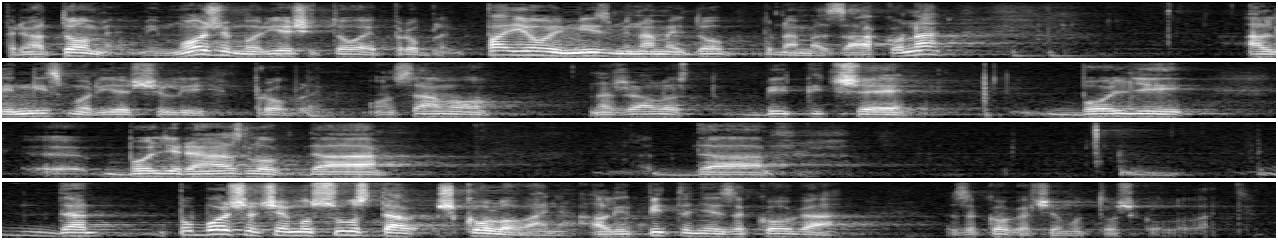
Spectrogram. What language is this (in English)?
Croatian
